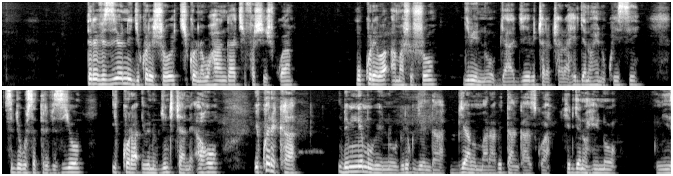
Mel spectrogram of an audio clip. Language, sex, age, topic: Kinyarwanda, male, 18-24, finance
